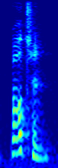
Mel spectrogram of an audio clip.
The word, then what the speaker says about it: Balchin: Oh, and has said my husband's last name is pronounced Balchin. Balchin.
